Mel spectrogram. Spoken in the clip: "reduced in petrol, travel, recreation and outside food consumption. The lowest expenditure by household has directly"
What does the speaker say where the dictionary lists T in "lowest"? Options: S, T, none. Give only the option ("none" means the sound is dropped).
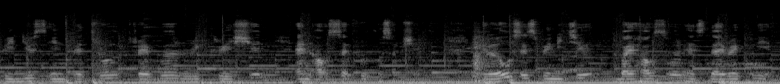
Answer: none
